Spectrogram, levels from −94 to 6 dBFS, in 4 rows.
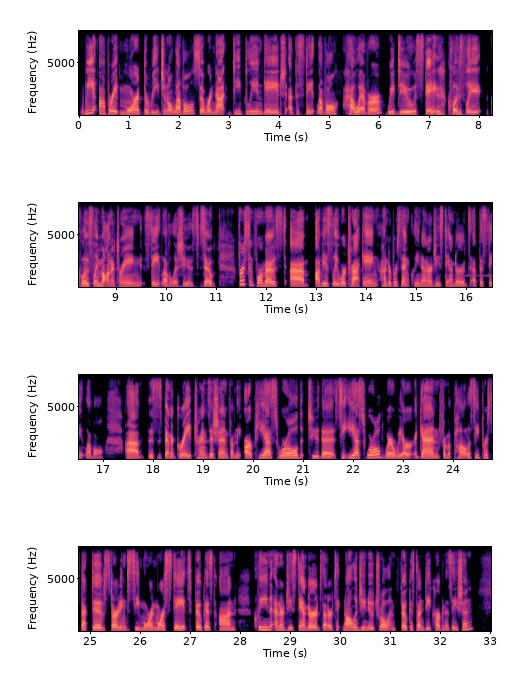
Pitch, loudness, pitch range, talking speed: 185 Hz, -20 LUFS, 165-210 Hz, 155 wpm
